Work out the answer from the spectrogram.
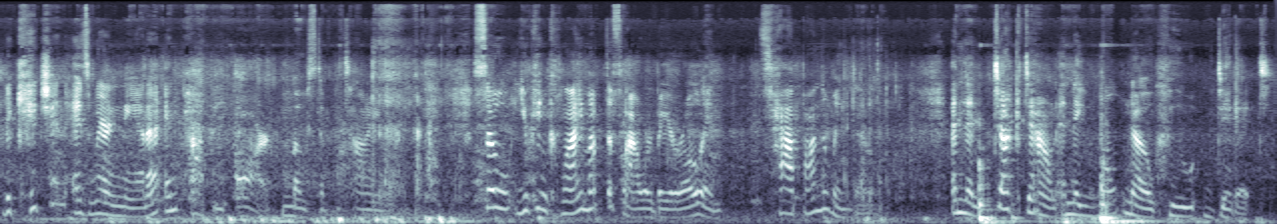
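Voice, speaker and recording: A woman teacher reading a picture book aloud to children, gently stopping to ask them questions. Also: fairly low pitch, very animated, measured pace. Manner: gentle, asks children questions between pages. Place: outdoors with her dogs. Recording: dull lo-fi recording with clear background noise.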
